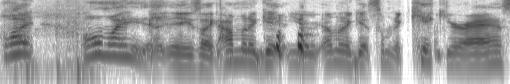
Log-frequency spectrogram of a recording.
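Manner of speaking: put-on high-pitched screaming. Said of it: "screaming like a girl at me on the phone".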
